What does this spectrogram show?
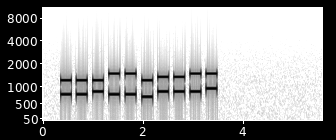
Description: DTMF, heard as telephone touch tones, dialled by hand, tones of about 220 ms. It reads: 447661889#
